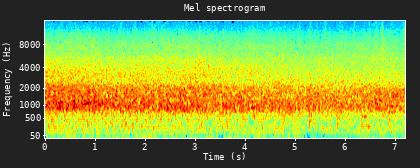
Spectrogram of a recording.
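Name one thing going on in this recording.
Footsteps of many people walk on paving stones.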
